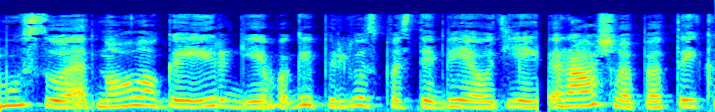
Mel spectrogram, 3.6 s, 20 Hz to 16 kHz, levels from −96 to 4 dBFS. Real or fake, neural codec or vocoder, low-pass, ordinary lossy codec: real; none; 9.9 kHz; MP3, 48 kbps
